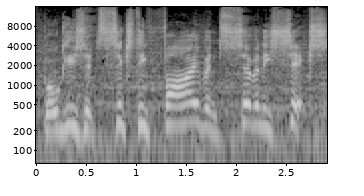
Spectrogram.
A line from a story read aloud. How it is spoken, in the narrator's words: he called out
